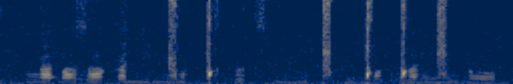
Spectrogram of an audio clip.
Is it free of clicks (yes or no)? no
